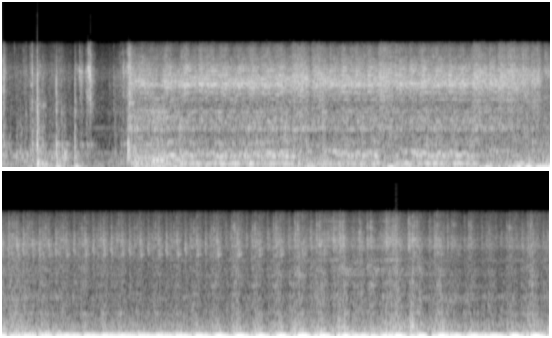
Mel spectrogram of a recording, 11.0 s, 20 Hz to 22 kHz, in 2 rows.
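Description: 1970 Ford F-250's 360 cubic-inch V8 cold-started: a few clicks as the accelerator pedal is pumped, then about four seconds of starter cranking with a high whine. The engine catches about five seconds in and runs with a deep, uneven pulse.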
